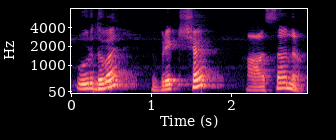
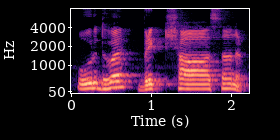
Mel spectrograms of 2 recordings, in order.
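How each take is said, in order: First: Each part is said separately with pauses. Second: The parts are run together smoothly. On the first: "If you say separately"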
